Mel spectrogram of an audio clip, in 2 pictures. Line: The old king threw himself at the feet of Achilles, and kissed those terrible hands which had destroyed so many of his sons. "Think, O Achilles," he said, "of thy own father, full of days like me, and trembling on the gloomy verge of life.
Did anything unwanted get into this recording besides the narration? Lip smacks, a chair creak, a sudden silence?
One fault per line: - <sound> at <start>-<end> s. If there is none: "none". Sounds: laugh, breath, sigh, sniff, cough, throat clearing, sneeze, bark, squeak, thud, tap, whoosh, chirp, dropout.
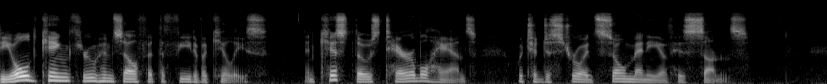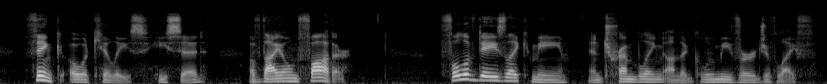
none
